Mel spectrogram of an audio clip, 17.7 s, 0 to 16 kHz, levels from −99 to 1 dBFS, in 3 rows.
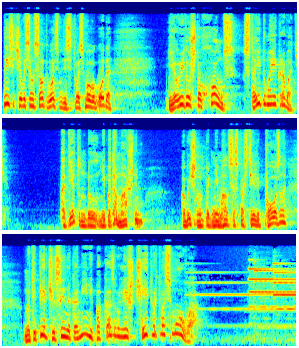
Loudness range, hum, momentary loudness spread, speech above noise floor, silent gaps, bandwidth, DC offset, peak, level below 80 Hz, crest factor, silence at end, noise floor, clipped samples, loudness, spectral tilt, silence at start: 3 LU; none; 13 LU; 44 dB; none; 11.5 kHz; under 0.1%; -4 dBFS; -38 dBFS; 12 dB; 0 s; -60 dBFS; under 0.1%; -16 LUFS; -4.5 dB/octave; 0 s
